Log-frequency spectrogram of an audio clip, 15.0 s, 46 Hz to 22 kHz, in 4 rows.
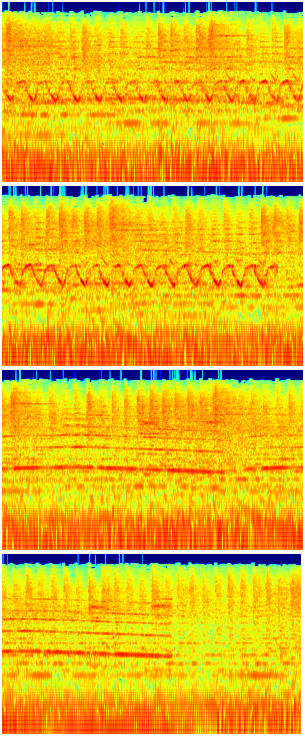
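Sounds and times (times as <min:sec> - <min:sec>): fire truck siren yelping: 0:00.0 - 0:13.6.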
